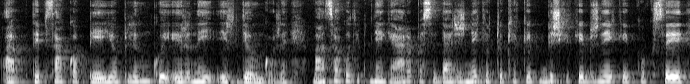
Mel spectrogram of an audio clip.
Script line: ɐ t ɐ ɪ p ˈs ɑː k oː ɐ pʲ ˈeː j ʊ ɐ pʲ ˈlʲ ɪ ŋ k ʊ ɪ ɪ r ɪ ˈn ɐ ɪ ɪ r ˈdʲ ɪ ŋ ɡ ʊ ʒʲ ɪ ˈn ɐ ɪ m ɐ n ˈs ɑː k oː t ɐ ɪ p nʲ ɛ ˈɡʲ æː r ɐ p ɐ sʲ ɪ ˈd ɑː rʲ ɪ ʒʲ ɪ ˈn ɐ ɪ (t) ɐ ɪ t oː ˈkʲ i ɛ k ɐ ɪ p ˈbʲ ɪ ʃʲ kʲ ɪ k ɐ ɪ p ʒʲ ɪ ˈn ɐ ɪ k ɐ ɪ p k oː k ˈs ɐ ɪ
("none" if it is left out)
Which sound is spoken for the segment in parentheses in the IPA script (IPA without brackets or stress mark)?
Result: k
